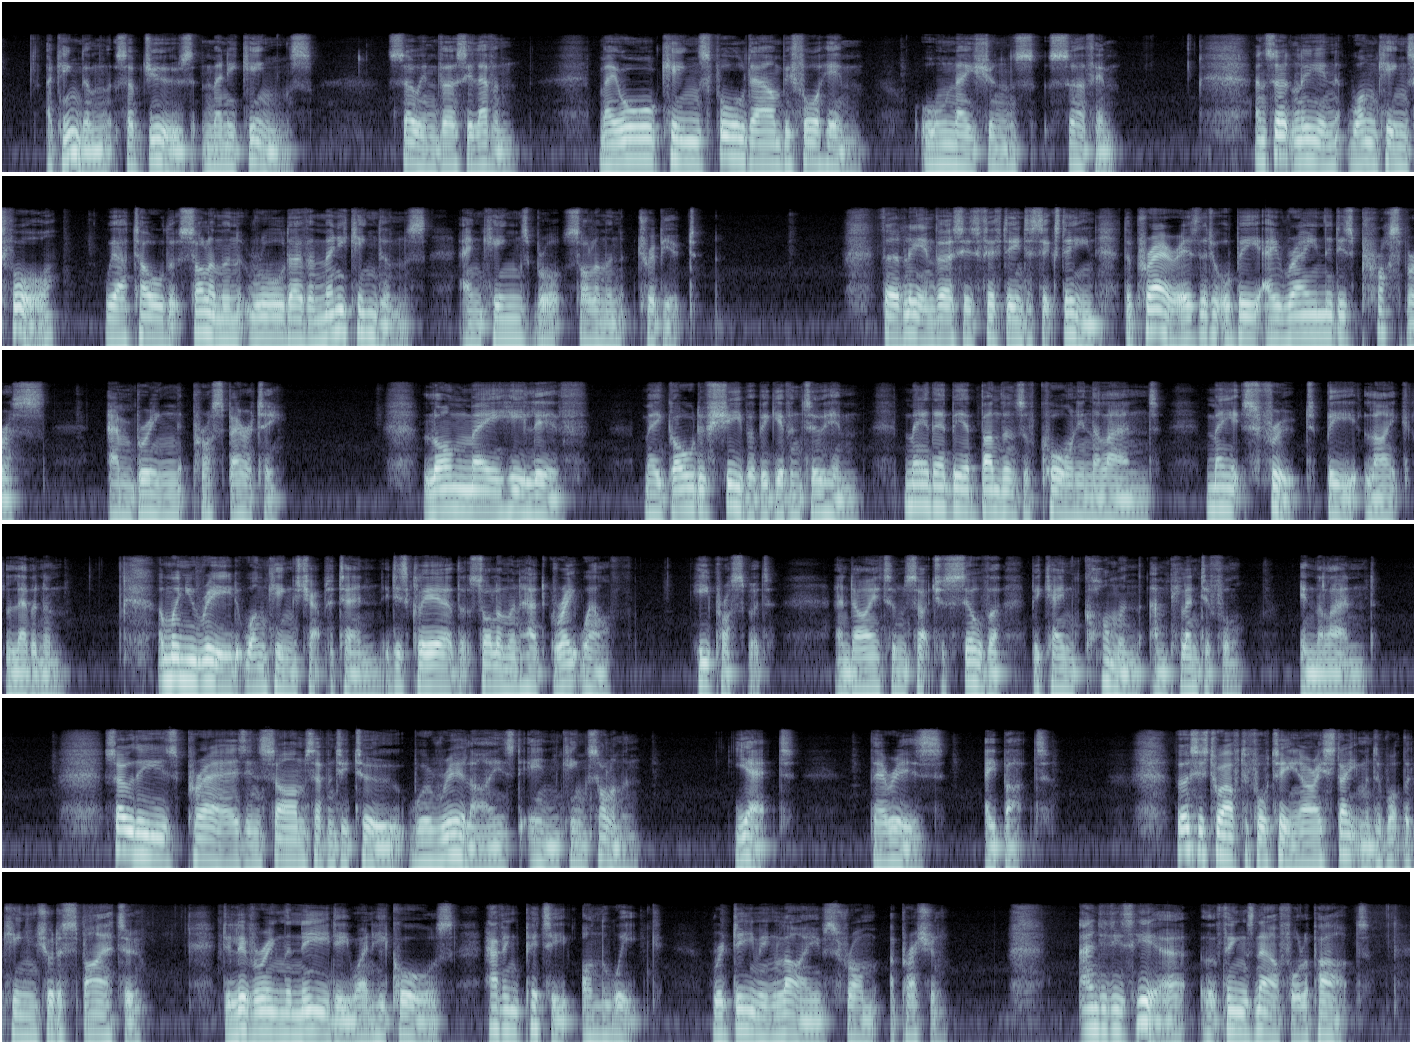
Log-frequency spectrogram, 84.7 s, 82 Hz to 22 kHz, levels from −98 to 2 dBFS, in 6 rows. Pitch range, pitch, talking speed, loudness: 90-115 Hz, 100 Hz, 125 wpm, -22 LUFS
